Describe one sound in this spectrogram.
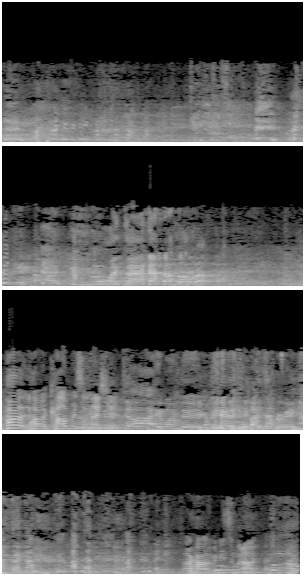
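Young men talk and shout excitedly close by.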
